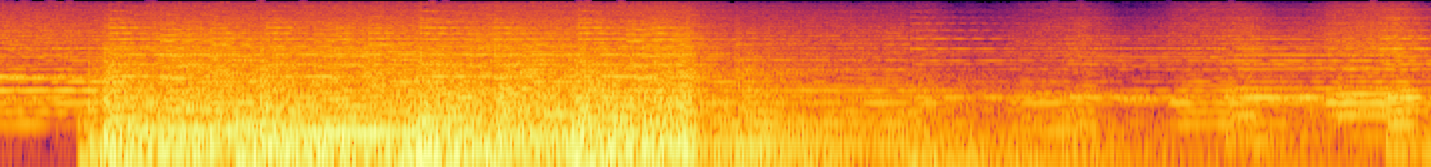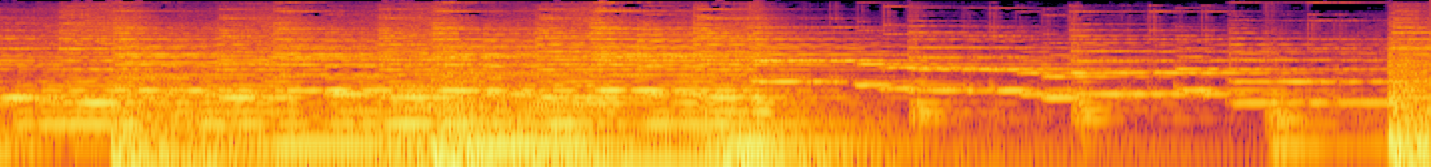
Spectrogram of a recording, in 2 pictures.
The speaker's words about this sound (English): Live, ladies and gentlemen, we are ringing the bell of freedom, the Liberty Bell, if you will, ladies and gentlemen. Christmas bells.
